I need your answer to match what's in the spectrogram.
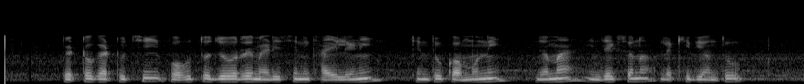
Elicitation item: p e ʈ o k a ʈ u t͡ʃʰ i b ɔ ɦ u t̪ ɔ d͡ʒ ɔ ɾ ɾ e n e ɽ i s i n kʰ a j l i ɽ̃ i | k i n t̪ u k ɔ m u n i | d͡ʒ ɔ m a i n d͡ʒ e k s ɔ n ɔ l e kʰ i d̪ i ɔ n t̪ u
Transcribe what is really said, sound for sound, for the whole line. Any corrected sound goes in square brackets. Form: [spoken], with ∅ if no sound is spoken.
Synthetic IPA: p e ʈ o k a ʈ u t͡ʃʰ i b ɔ ɦ u t̪ ɔ d͡ʒ [o] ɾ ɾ e [m] e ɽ i s i n kʰ a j l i ɽ̃ i | k i n t̪ u k ɔ m u n i | d͡ʒ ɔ m a i n d͡ʒ e k s ɔ n ɔ l e kʰ i d̪ i ɔ n t̪ u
